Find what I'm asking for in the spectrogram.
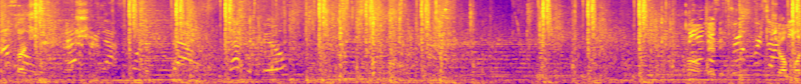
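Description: Dense, continuous gunfire and explosions from the Halo Infinite campaign, a steady loud barrage of rapid shots and booms with voices talking over it.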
